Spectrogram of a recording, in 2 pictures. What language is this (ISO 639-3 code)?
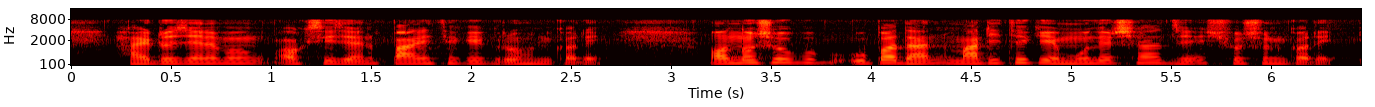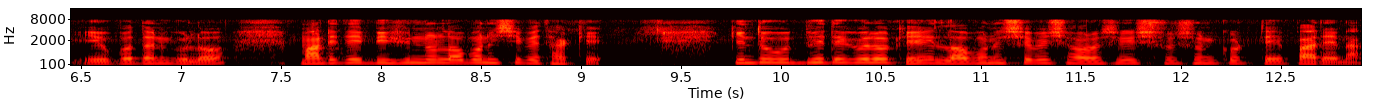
ben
